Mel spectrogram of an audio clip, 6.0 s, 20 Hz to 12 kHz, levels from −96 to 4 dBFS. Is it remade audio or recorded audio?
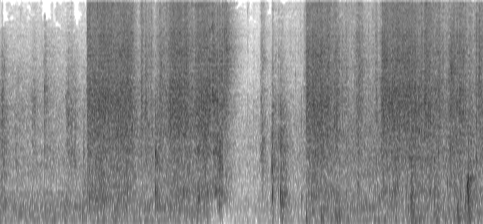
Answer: remade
